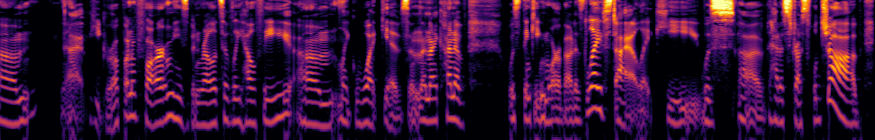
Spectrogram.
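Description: With an American accent, a woman speaks at a moderate pace on a very clean recording with a silent background. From US Northeast, Maine. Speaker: functional medicine practitioner. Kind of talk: interview.

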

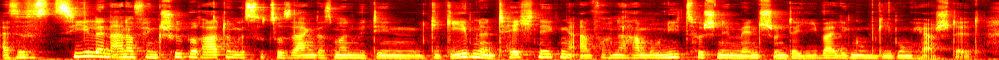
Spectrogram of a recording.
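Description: Over noticeable background noise, a woman with a very deep, low pitch and ordinary pitch variation talks at a very fast pace with hardly any pauses. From Bavaria, Germany. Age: 30s. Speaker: feng shui consultant. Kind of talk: interview.

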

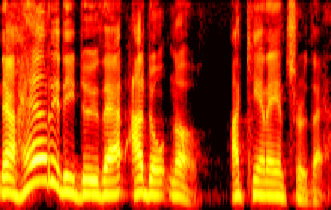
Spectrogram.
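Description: Speaking in a Southern US accent, a man has a fairly high pitch and moderate pace. The recording is very clean, its background silent. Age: 60s. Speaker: pastor. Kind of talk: sermon. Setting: church. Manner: animated.

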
